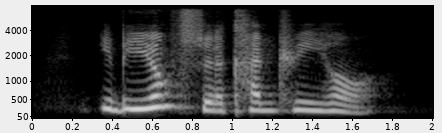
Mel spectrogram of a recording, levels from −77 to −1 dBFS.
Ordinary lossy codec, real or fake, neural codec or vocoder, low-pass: none; fake; codec, 16 kHz, 0.5 kbps, FunCodec, trained on Chinese and English, 25 frames a second; 7.2 kHz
